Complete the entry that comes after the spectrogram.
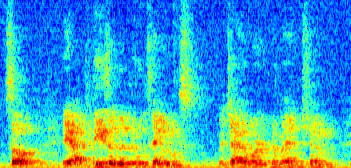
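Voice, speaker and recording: A young man, his voice a little high, telling stories among friends and breaking into laughs. He is picked up by a camera across a living room, so the sound is very echoey and distant. Faint music plays underneath. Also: moderate pace. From Pakistan. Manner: laughs often, restarts sentences, animated hand gestures. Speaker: vlog host. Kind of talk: casual storytelling among friends. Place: living room in a flat, indoors. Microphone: far camera. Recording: very roomy, from a far-off camera mic.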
